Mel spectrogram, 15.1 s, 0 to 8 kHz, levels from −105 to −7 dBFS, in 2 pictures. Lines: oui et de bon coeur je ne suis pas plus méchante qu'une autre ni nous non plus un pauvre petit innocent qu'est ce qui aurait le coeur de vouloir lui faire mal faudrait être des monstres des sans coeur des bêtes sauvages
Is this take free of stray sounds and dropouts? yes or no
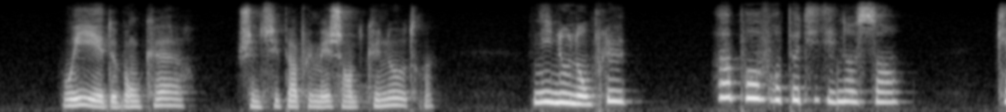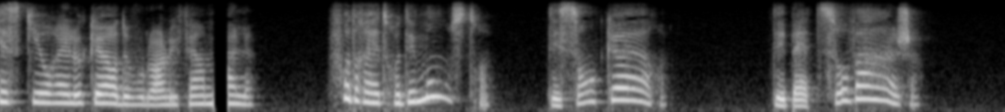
no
